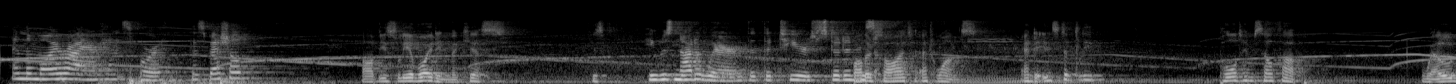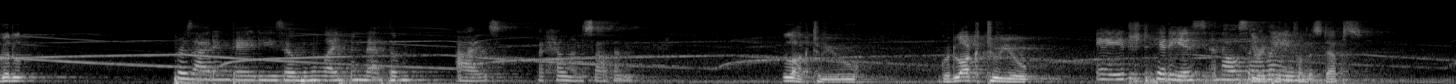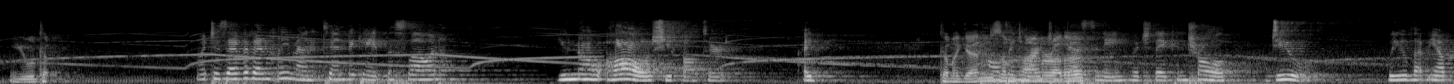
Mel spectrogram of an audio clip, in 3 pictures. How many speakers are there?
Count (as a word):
three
